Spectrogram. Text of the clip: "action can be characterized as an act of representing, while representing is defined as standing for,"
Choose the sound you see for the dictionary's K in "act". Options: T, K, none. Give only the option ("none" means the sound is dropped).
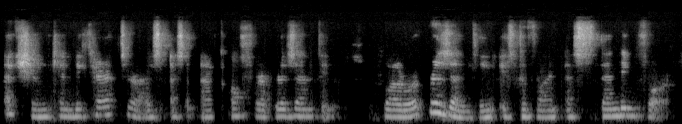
K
